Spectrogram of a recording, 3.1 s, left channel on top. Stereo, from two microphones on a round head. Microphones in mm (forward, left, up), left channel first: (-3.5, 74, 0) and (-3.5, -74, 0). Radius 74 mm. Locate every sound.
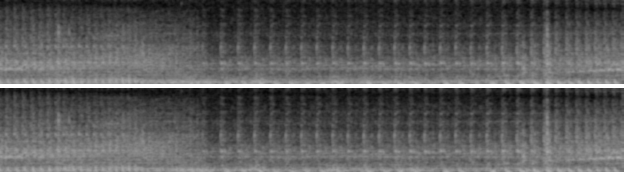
0.0 s a vehicle: 10° right (ahead or behind); by 3.1 s 15° right (ahead or behind)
